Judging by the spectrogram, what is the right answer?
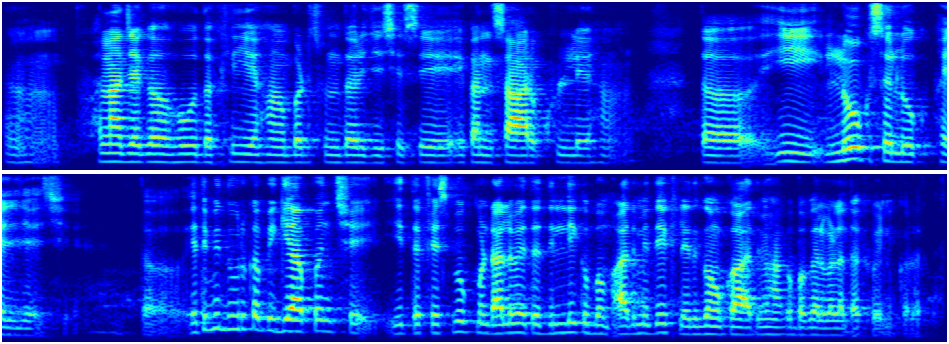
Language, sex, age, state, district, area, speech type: Maithili, male, 30-45, Bihar, Darbhanga, rural, spontaneous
